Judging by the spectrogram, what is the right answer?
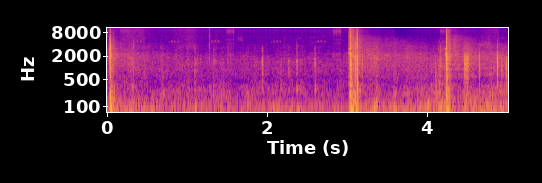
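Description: Aerial fireworks shells bursting: a sharp bang at the start, the loudest about three seconds in, and another a little after four seconds, with smaller pops between them over a low rumble.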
